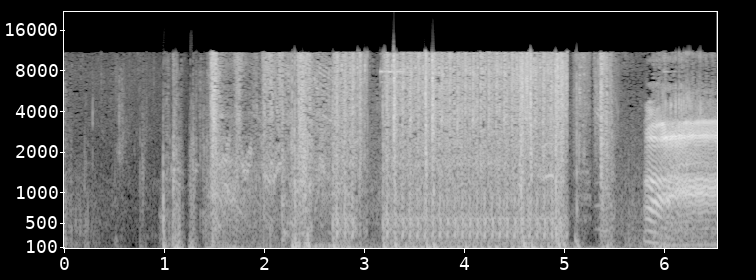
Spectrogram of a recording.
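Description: A rifle fires rapid bursts close by.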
